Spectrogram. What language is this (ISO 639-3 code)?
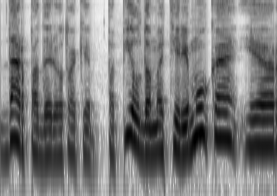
lit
